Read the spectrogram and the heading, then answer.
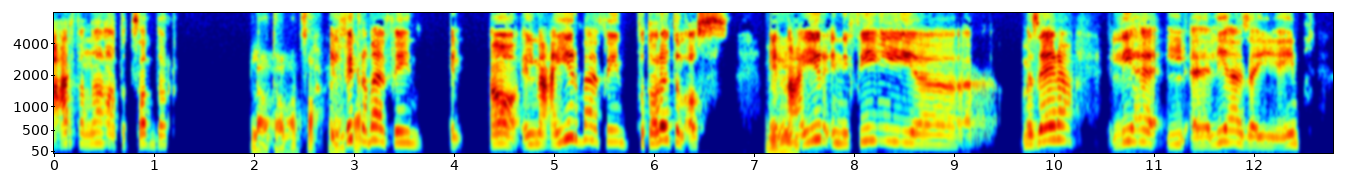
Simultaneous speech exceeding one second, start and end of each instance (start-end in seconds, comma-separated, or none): none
